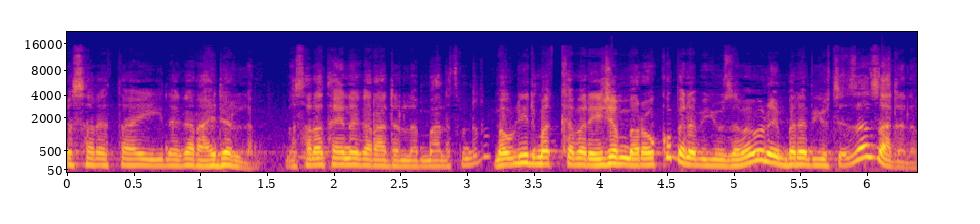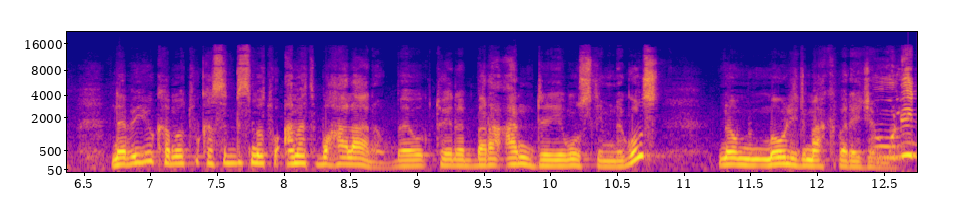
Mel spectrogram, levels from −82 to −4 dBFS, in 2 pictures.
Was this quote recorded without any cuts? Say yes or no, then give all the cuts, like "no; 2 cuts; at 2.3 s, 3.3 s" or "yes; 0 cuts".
yes; 0 cuts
